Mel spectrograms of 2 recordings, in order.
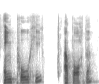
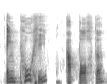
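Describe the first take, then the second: No difference in how they are said.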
